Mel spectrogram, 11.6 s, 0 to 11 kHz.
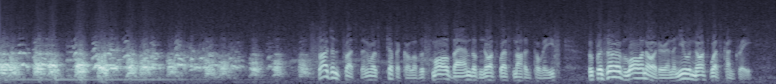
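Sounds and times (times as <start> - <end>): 
low hum: 0.0 - 4.6
Eskimo sled dogs barking and yipping excitedly: 0.0 - 6.1
speech: 4.9 - 11.6.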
